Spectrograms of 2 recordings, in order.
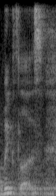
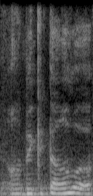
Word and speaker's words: amygdala: statue that's above there the amygdala or as you noobs call it a mcdowell but maybe there is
